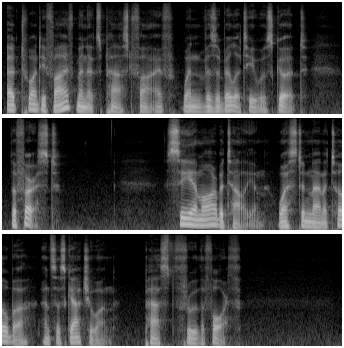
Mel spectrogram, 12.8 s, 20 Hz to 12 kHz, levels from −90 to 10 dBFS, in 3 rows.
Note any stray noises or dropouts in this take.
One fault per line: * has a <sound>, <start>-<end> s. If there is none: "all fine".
all fine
